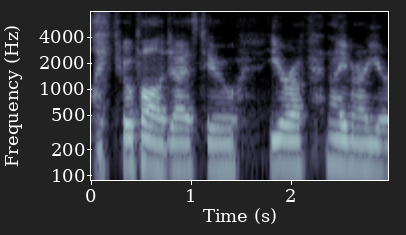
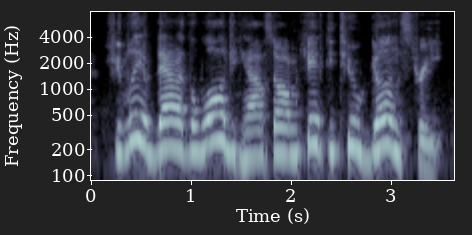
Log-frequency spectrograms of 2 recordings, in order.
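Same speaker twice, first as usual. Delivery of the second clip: clumsy, bad put-on Southern accent, pitched up; 8 semitones higher, 4 dB louder than usual. Repeating the line after the others ask what the accent is, in a bad southern accent. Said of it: "Ooh, that was worse".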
